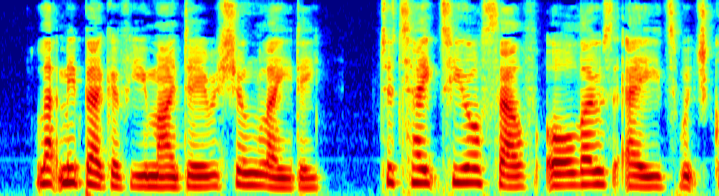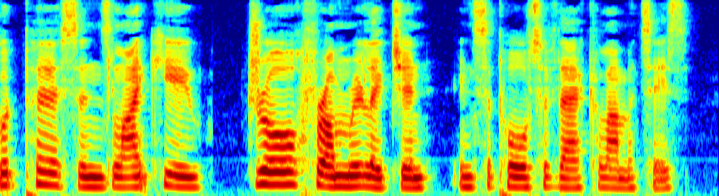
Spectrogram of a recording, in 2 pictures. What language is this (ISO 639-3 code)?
eng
